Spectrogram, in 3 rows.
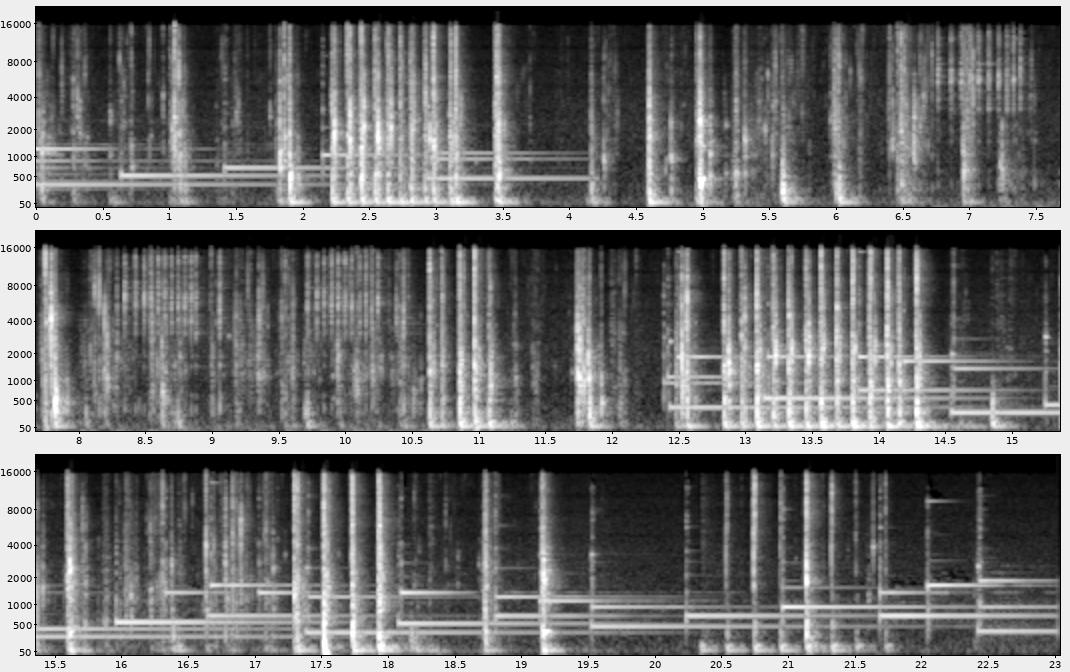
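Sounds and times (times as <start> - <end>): background music: 0.0 - 4.2, 12.4 - 23.0.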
